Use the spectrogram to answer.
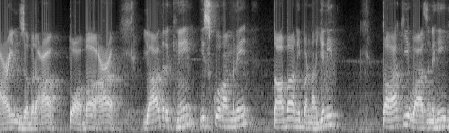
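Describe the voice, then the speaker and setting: A man's voice: mid-range voice, darkish tone. Man teaching Quran letter sounds, echoey. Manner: spells out syllables slowly, then explains quickly. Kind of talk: step-by-step recitation lesson.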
